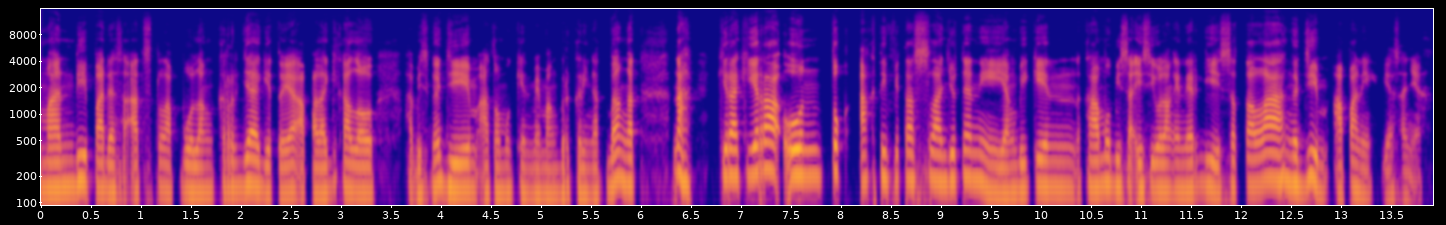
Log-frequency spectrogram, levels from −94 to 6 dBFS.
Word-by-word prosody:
mandi 150 Hz, +4 st, +2 dB
pada 140 Hz, -5 st, 0 dB
saat 135 Hz, -1 st, -5 dB
setelah 135 Hz, -3 st, -6 dB
pulang 130 Hz, -1 st, -3 dB
kerja 145 Hz, +2 st, 0 dB
gitu 130 Hz, -2 st, -4 dB
ya 135 Hz, +1 st, +2 dB
apalagi 125 Hz, +4 st, -2 dB
kalau, 135 Hz, -5 st, 0 dB, 0.3 s
habis 120 Hz, +1 st, -7 dB
nge-gym 140 Hz, -3 st, +1 dB
atau 125 Hz, -1 st, -4 dB
mungkin 125 Hz, -1 st, -8 dB
memang 120 Hz, 0 st, -5 dB
berkeringat 120 Hz, -1 st, -6 dB
banget. 160 Hz, 0 st, +2 dB, 0.3 s
Nah, 195 Hz, -9 st, +3 dB, 0.2 s
kira-kira 210 Hz, +3 st, +5 dB
untuk 200 Hz, +1 st, +4 dB
aktivitas 180 Hz, 0 st, -2 dB
selanjutnya 180 Hz, +1 st, 0 dB
nih 140 Hz, -8 st, -1 dB
yang 130 Hz, +2 st, -3 dB
bikin 145 Hz, -1 st, -3 dB
kamu 150 Hz, +2 st, +1 dB
bisa 150 Hz, -2 st, -3 dB
isi 140 Hz, +1 st, -2 dB
ulang 140 Hz, -1 st, 0 dB
energi 140 Hz, 0 st, -3 dB
setelah 165 Hz, +6 st, +3 dB
nge-gym 165 Hz, -3 st, +1 dB
apa 145 Hz, +3 st, -1 dB
nih 120 Hz, -3 st, -8 dB
biasanya? 115 Hz, -2 st, -12 dB
145 Hz, 150 wpm, -24 LUFS, 130-170 Hz, 0.3 s, kira-kira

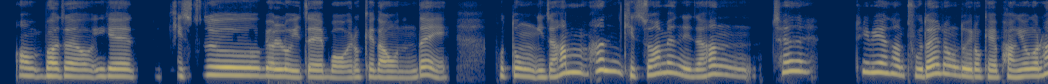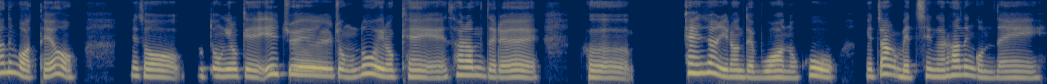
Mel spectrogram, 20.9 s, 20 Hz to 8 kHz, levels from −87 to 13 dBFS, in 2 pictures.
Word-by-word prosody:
어 235 Hz, -2 st, 0 dB
맞아요. 215 Hz, -2 st, +1 dB
이게 215 Hz, -1 st, 0 dB, 0.3 s
기수별로 235 Hz, -2 st, +3 dB
이제 195 Hz, +1 st, -1 dB
뭐 180 Hz, -2 st, -3 dB
이렇게 195 Hz, +2 st, -5 dB
나오는데 185 Hz, +2 st, -2 dB, 0.5 s
보통 220 Hz, -3 st, -1 dB
이제 195 Hz, +1 st, -2 dB
한 310 Hz, +5 st, +1 dB
한 380 Hz, -1 st, +3 dB
기수 245 Hz, -4 st, -3 dB
하면 310 Hz, -2 st, -1 dB
이제 210 Hz, -2 st, -1 dB
한 240 Hz, -3 st, -3 dB, 0.2 s
최 355 Hz, +1 st, -1 dB, 0.4 s
티비에서 330 Hz, -3 st, +1 dB
한 260 Hz, -3 st, -1 dB
2 225 Hz, -3 st, -2 dB
달 265 Hz, +5 st, +4 dB
정도 250 Hz, -5 st, +2 dB
이렇게 205 Hz, -2 st, 0 dB
방영을 210 Hz, +3 st, 0 dB
하는 325 Hz, +2 st, +1 dB
것 -, -, +2 dB
같아요. 210 Hz, +2 st, 0 dB, 0.5 s
그래서 205 Hz, -6 st, 0 dB, 0.2 s
보통 215 Hz, 0 st, -2 dB
이렇게 215 Hz, -2 st, +1 dB
1 275 Hz, +2 st, 0 dB
주일 245 Hz, -5 st, +3 dB
정도 220 Hz, +8 st, +1 dB
이렇게 195 Hz, -4 st, 0 dB
사람들을 200 Hz, -7 st, 0 dB, 0.4 s
그 175 Hz, -4 st, -3 dB, 0.5 s
펜션 310 Hz, -2 st, +3 dB
이런 200 Hz, -2 st, +1 dB
데 185 Hz, -, -1 dB
모아 185 Hz, +2 st, 0 dB
놓고 195 Hz, +4 st, 0 dB, 0.3 s
이게 215 Hz, -1 st, -3 dB
짝 275 Hz, 0 st, +3 dB
매칭을 200 Hz, +3 st, -2 dB
하는 250 Hz, -1 st, +2 dB
건데 180 Hz, -1 st, -6 dB
215 Hz, 265 characters per minute, -21 LUFS, 195-250 Hz, 0.5 s, 달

